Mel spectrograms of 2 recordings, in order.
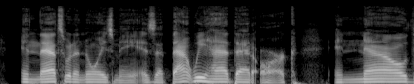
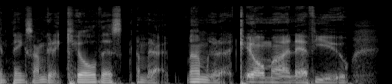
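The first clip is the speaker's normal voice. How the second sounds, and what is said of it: Put-on southern accent. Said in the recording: “I did a southern accent there”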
